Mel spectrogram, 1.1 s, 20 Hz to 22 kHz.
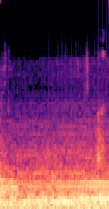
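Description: A tuned 2019 Ford Mustang GT with an aftermarket tune and intake pulls hard in third gear, its engine droning loud and close with a steady low rumble and rising whir.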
